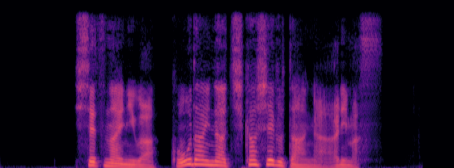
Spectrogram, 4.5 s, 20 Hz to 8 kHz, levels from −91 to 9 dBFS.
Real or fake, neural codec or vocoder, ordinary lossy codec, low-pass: fake; codec, 16 kHz in and 24 kHz out, 1 kbps, XY-Tokenizer; none; 7.2 kHz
